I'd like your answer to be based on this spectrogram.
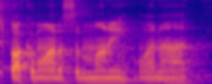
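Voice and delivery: ordinary delivery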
